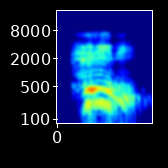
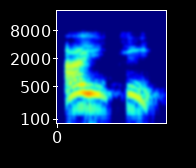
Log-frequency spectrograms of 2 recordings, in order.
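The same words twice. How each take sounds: First: "Haiti" the English way, HAY-tee; English pronunciation. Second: "Haiti" the French way, ah-ee-TEE; French pronunciation. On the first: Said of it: "which is pronounced". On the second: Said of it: "which is pronounced A E T". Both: Shown as a demonstration.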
